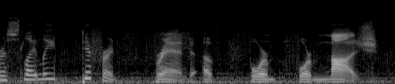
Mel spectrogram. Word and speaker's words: fromage: And this time, he may be going for a slightly different brand of formage. Yes. That is how you say it, yes? Fromage. With a terrible accent, of course.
